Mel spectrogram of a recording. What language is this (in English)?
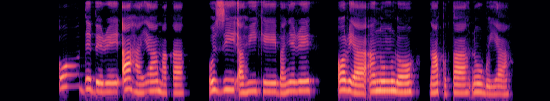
Igbo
